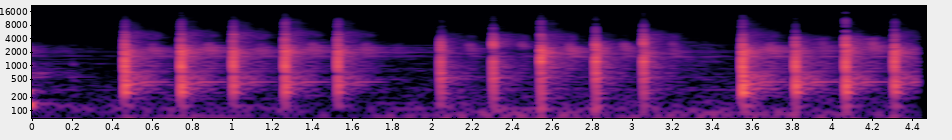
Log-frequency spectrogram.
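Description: Wooden stick tapping on patio floor tiles in runs of about five taps, about four a second, each tap with a short ringing tone. It sounds hollow: the tiles' thin-set bed did not bond to the concrete slab beneath.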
